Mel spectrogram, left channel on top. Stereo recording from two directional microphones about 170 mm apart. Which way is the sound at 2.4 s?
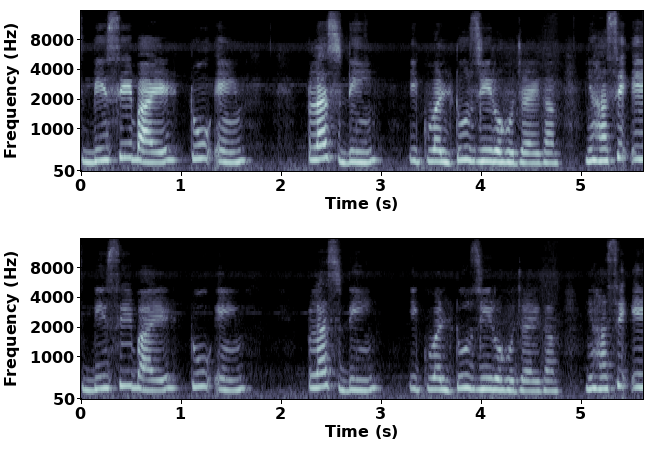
30° left (ahead or behind).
